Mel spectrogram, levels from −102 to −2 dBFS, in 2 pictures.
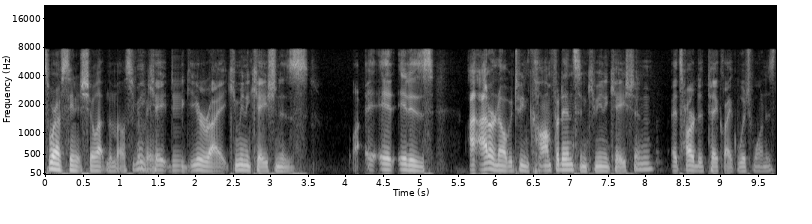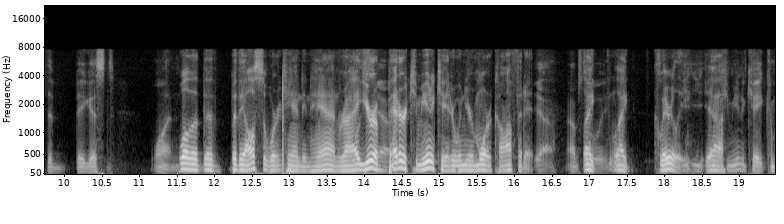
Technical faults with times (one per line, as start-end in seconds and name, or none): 1.72-1.83 burst of packet loss
11.27-11.31 short concealed packet loss
12.87-12.93 short concealed packet loss
16.89-16.94 short concealed packet loss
